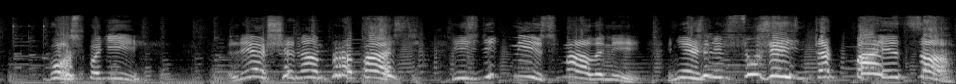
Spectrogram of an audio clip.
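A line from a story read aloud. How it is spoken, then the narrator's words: Peasants pleading in chorus. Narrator (Russian): взмолились крестьяне всем миром Господу Богу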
